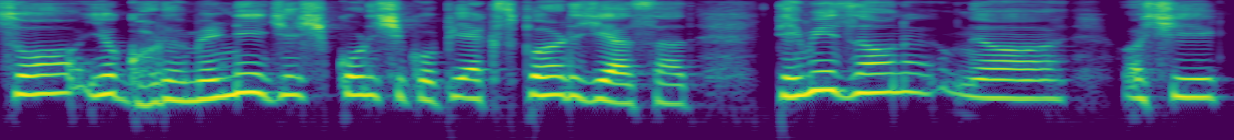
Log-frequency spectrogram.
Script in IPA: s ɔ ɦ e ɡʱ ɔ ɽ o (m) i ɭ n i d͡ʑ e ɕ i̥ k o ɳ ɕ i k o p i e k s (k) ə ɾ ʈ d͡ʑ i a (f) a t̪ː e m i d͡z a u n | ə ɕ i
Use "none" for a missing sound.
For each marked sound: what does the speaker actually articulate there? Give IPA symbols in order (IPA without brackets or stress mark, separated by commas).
m, p, s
